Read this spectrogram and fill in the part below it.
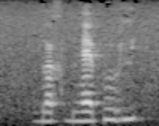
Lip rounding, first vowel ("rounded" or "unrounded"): rounded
